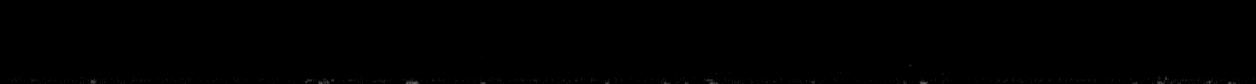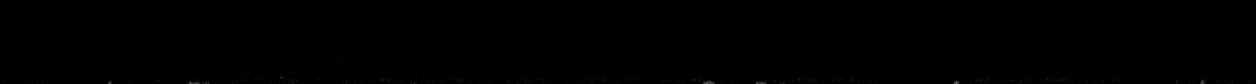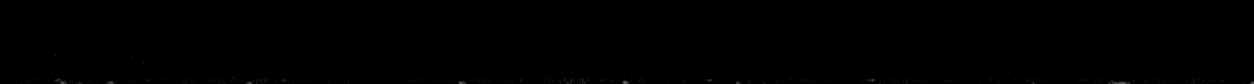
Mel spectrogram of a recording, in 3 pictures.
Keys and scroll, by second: 2.4 ctrl+c, 2.6 ctrl+v, 29.3 ctrl+c, 29.5 ctrl+v.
